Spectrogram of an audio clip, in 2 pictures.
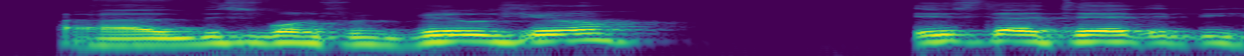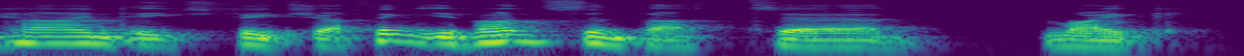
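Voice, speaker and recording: A man's medium-pitched voice in a northeast English accent, dark and mellow in tone, with lively intonation at a moderate pace against a quiet background. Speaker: Q&A moderator. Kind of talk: reading audience questions.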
